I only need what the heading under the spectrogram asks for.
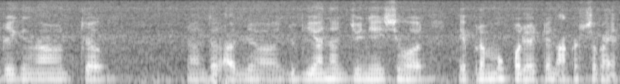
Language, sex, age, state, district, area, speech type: Marathi, male, 18-30, Maharashtra, Ratnagiri, urban, spontaneous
